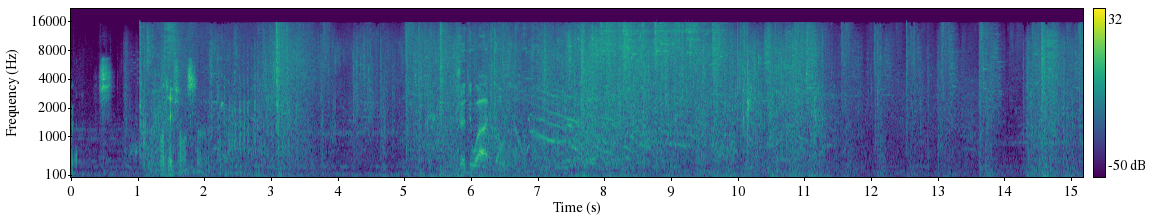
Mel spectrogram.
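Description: Game combat sounds of blows and spells clash and crackle.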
